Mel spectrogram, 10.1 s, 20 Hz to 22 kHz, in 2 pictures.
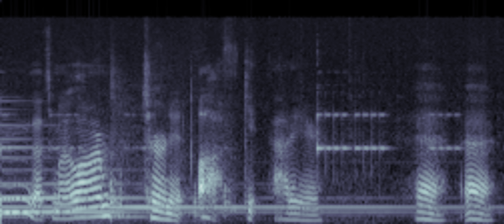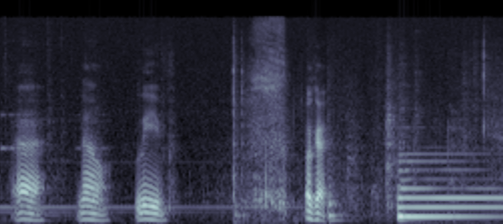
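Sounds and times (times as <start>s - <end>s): acoustic guitar chord ringing: 0.0s - 6.4s.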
